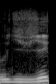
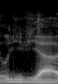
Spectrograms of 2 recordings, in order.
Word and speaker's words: Olivier: prononcer mon nom correctement moi je m'appelle Olivier quand il prononce mon nom c'était Olivia lifieifier enfin bon c'était des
